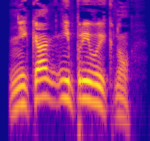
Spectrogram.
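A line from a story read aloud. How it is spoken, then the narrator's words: Nasal voice. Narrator (Russian): гнусаво объяснил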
